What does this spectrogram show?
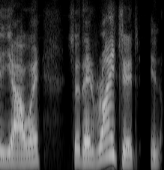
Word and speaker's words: Yahweh: word and it is in hebrew yahweh or yahuwah it wouldn't matter how you pronounce it but probably yahweh so they write it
